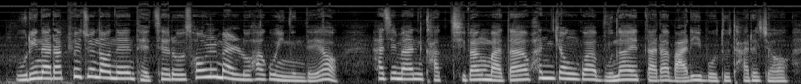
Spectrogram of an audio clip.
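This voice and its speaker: A woman speaks at a fairly high pitch and a moderate pace. Her pitch swings very widely while her loudness stays very even. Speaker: radio announcer. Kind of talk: radio interview host.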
